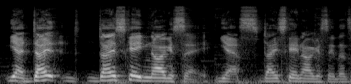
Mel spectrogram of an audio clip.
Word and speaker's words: Nagase: ko ichigo of the basketball team and daisuke nagasaki yeah i think it's nagase yeah daisuke nagase yes daisuke nagasaki that's how you say his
